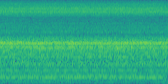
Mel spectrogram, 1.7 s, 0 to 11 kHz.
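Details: Replacement Ametek 117104-01 furnace draft inducer (old one wouldn't start and was noisy) running: smooth, constant whir with steady mid tone, no scraping or rattling; normal draft inducer operation after replacement.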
